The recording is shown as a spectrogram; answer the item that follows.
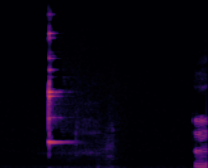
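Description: A single light clink of a ceramic mug being picked up, about half a second in, with a short high ring that fades, followed by a couple of faint knocks.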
